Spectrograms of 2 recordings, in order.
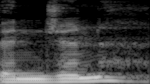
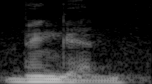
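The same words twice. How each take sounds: First: The name is said with American pronunciation. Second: The name is said with German pronunciation. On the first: "my Americanism wants to call that" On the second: "I did actually look up the pronunciation of this one"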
